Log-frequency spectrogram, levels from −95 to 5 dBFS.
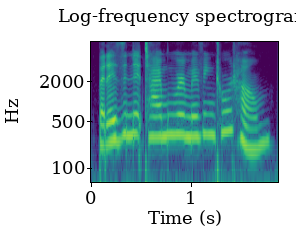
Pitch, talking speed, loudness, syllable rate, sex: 285 Hz, 290 wpm, -17 LUFS, 7.1 syllables/s, female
